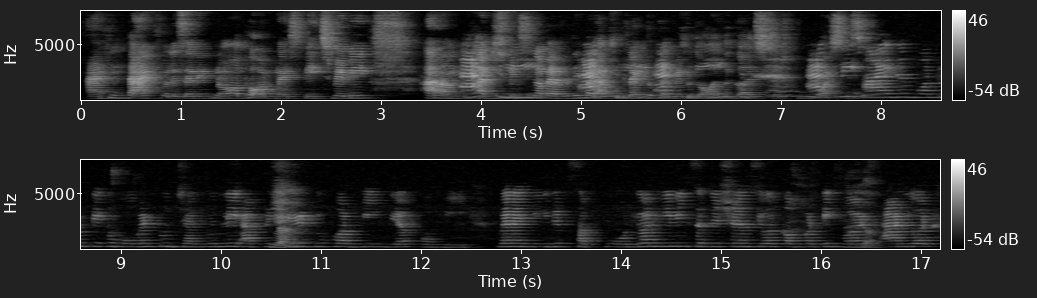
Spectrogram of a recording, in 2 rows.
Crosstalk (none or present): present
